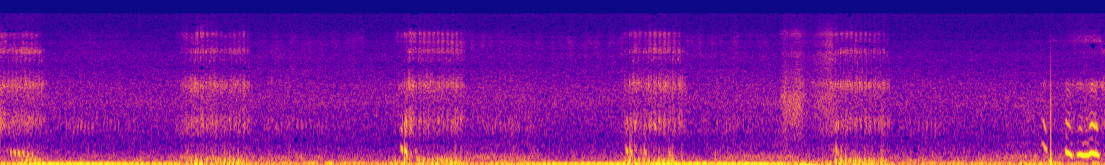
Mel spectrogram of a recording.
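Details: Sleepy male house cat purring as he drifts off; a constant low rumbling purr pulses with soft breathy snorts roughly every two seconds, and there are occasional faint nasal squeaks.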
